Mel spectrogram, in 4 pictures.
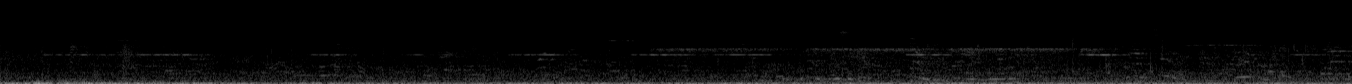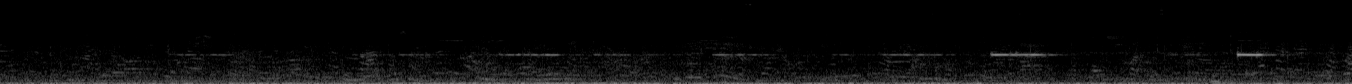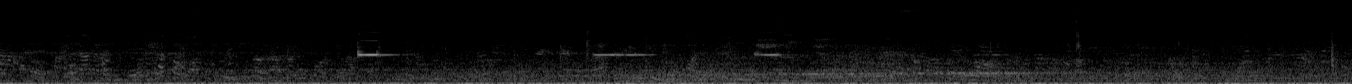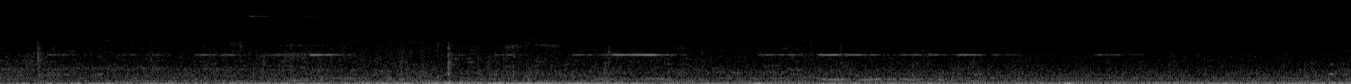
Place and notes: Shuanglian Station, Taipei - walking in the Station
walking in the Station, Binaural recordings, Zoom H4n+ Soundman OKM II
Taipei City, Taiwan, 6 February 2014, ~15:00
